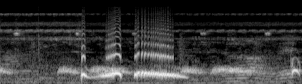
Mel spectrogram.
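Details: Female spotted dove calling to the male: two drawn-out, loud, rough coos in the middle, framed by softer low coos before and after.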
